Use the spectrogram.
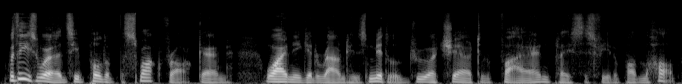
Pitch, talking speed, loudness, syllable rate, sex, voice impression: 105 Hz, 245 wpm, -23 LUFS, 5.5 syllables/s, male, very masculine, very adult-like, very middle-aged, very thick, slightly tensed, slightly powerful, slightly dark, hard, muffled, fluent, raspy, very cool, intellectual, very sincere, very calm, very mature, friendly, reassuring, wild, slightly sweet, slightly lively, kind, slightly modest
